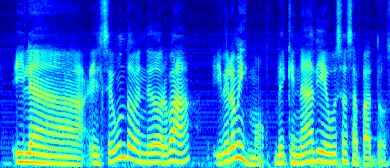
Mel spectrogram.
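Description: With ordinary pitch variation, a man talks at a fairly high pitch in a dry sound with no echo. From Argentina. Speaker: interview guest. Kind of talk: TV interview. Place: studio. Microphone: studio mic.

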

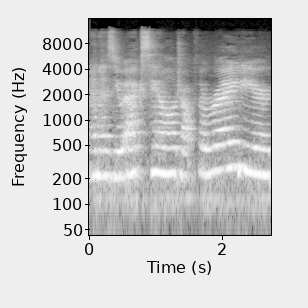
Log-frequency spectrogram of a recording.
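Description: A woman at a very slow pace in a calm, soothing tone with monotone, flat intonation, over light background noise and audible room echo. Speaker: meditation instructor. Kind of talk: guided meditation and gentle movement class, calm and instructive. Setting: video livestream to online audience. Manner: calm, soothing, slow-paced; casual, chatty with filler words in intro. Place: home room. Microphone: camera far.

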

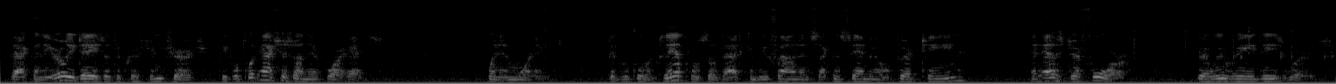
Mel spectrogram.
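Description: Against noticeable background noise, a man talks at a moderate pace with long, frequent pauses. His pitch is medium, with ordinary variation. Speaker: church pastor. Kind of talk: religious meditation. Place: home room. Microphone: webcam.

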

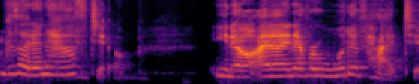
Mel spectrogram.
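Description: With an American accent and a bright, sharp tone, a woman speaks over a quiet background. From Indiana or Louisville area, US Midwest. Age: 30s. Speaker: history content creator. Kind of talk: casual chat. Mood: reflective, candid. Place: home room. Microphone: earbuds.

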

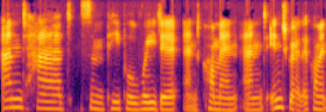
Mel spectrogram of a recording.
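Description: A woman speaks at a fairly slow pace in a southern English accent, her medium pitch showing ordinary variation. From southern England, Wiltshire near Salisbury. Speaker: author. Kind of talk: casual interview chat. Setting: remote call from home office.

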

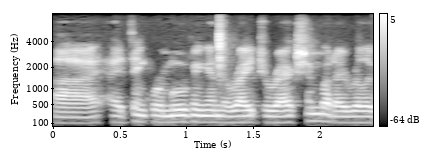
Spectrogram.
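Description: With an American accent, a man speaks in a monotone, flat intonation. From Minnesota, Maplewood and North St. Paul. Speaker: physician and city council candidate. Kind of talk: candidate forum answers.

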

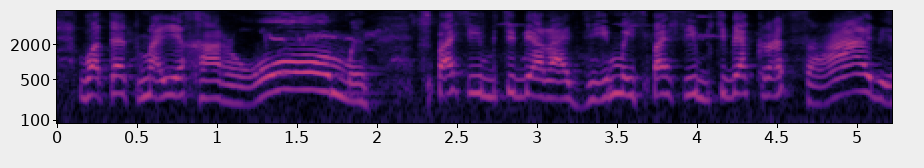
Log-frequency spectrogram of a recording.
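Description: Against clear background noise, a woman talks at a moderate pace in a high pitch. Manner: folksy, lively.

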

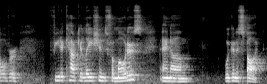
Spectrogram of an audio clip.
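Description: Amid audible room echo, a man speaks at a fairly slow pace, somewhat breathy, with fairly even intonation and long, frequent pauses. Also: fairly high pitch for a man. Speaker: electrical trade instructor. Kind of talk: tutorial. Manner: informal, repetitive. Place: home room. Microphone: phone near.

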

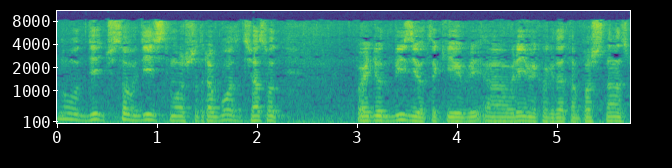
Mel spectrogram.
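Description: Against light background noise, a man talks at a moderate pace with fairly even intonation. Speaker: vlogger. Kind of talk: casual vlog chat. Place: kitchen. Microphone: phone near.

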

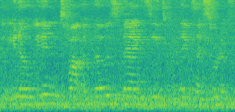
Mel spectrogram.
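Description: Amid loud background noise and audible room echo, a woman speaks at a moderate pace. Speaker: panelist. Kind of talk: panel discussion answer. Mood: reflective. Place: hall.

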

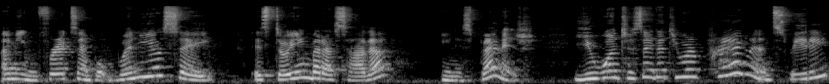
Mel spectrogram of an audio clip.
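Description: The woman's voice is high in pitch. Her pitch swings very widely. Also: fairly slow pace. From Brazil. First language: Portuguese. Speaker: vlogger. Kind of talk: casual talk to camera. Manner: chatty, informal. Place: home room. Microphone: webcam.

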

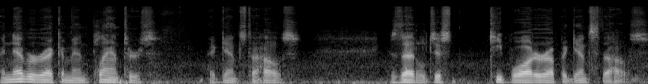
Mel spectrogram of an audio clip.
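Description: A man speaks at a low pitch.

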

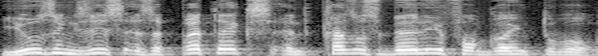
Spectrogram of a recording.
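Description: A man speaks at a fairly quick pace with a high pitch for a man. His pitch varies in an ordinary way against a quiet background. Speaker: retired intelligence officer. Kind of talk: conference talk.

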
